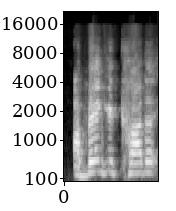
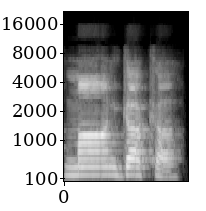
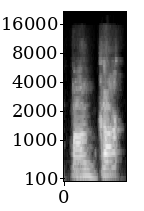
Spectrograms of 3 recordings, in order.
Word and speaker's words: mangaka: So uh so Aangakata is that the name of the person who who creates and draws it or like the guy actually it's pronounced mangaka. Mangaka say it again please.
